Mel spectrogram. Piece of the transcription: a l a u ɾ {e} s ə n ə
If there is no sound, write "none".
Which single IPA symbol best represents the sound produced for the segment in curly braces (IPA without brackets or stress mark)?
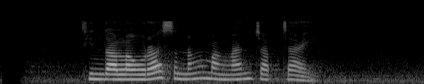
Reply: a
